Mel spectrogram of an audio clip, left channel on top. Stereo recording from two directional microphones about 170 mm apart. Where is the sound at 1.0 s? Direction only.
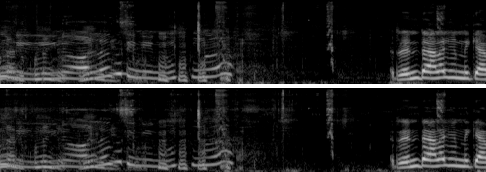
40° left (ahead or behind).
